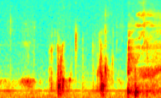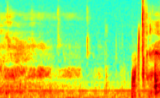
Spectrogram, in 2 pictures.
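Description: Faint mouth sounds of a man sipping and swallowing beer: a few soft wet clicks and gulps in the first half, then a longer soft breathy sound, over a low steady hum.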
